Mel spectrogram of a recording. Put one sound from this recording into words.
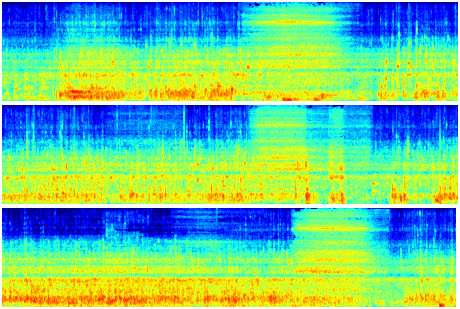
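Bubbles from a diver's breathing gurgle and rumble underwater in bursts every few seconds.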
